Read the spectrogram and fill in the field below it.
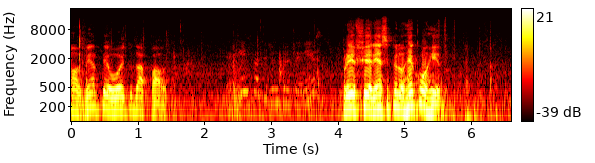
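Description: A man speaks into a microphone, his voice echoing in a large hall.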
